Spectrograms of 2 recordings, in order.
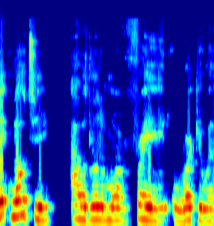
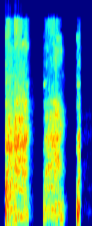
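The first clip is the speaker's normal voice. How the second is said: hushed warning. Retold or imitated. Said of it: "And he goes".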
